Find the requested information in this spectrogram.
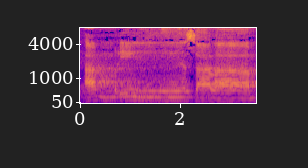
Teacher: Jadi keur nyebat amrin salam teh ring posisi letah teh tos siap-siap ngucapkeun sin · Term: ikhfa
